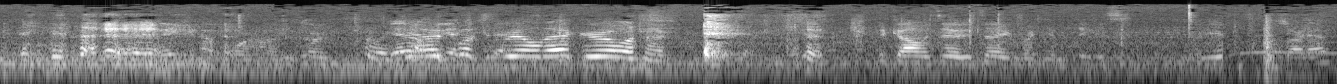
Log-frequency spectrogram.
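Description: Young men shout and laugh close by.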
